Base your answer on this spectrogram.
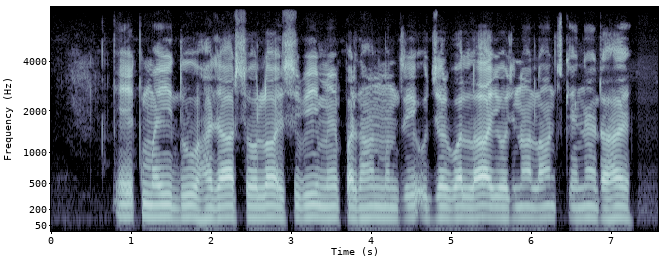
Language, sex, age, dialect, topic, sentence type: Maithili, male, 46-50, Bajjika, agriculture, statement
